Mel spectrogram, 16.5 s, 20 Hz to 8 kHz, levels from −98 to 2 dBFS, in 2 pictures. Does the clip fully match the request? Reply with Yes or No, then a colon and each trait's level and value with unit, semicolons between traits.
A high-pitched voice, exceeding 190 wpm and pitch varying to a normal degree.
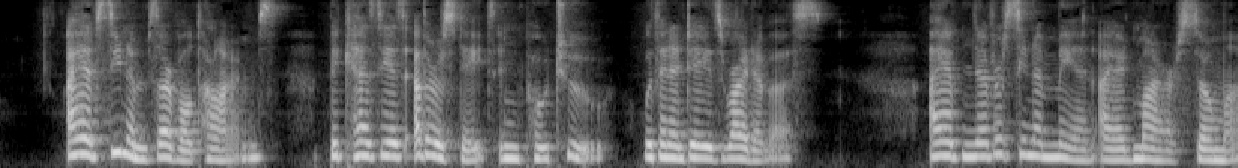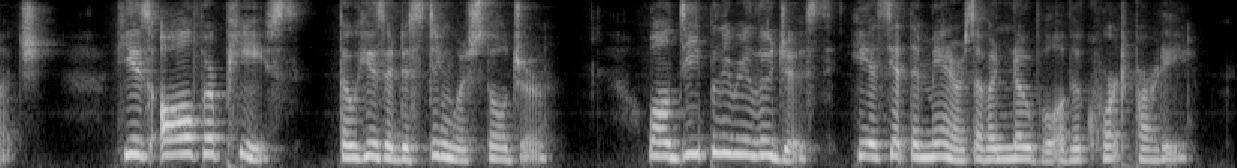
Yes: high, 215 Hz; average, 200 wpm; average, 4.0 semitones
